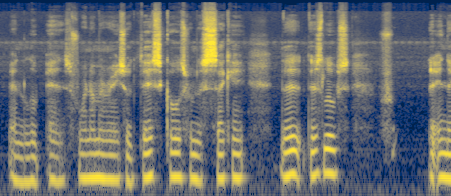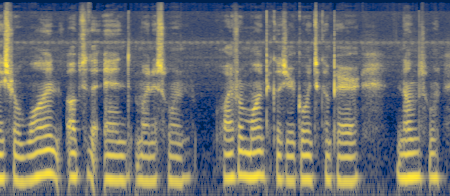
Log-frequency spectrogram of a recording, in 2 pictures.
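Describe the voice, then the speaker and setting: Somewhat breathy, fairly slow, with monotone, flat intonation. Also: man, medium pitch for a man. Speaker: coding learner vlogger. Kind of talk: coding tutorial vlog. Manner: halting.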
